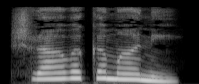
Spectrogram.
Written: ಶ್ರಾವಕಮಾನಿ

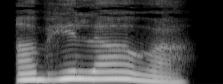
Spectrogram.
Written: ಅಭಿಲಾವ

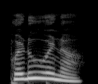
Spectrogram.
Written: ಪಟ್ಟವಣೆ

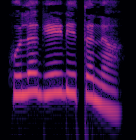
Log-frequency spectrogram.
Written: ಕುಲಗೇಡಿತನ

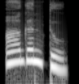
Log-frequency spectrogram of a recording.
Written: ಅಗುಂತಿ

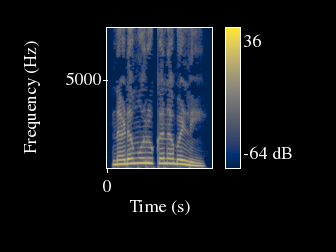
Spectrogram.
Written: ನಡಮುರುಕನಬಳ್ಳಿ

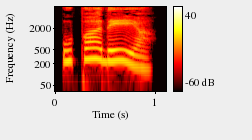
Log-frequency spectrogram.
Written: ಉಪಾಧ್ಯ

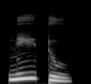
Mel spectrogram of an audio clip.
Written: ನೀಡು

